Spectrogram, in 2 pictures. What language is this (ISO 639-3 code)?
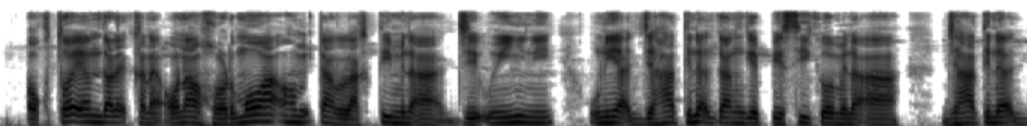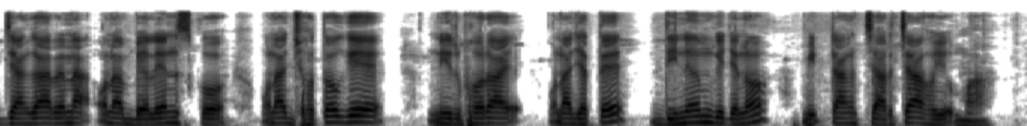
sat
